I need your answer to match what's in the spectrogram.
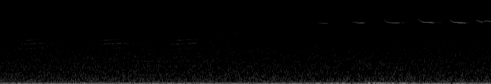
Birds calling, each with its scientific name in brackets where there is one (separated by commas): Red-breasted Nuthatch (Sitta canadensis), Mountain Chickadee (Poecile gambeli)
